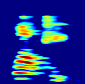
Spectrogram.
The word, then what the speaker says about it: walking: Maybe some words like walking, we don't say walking. Okay, the L we don't pronounce, we say walking.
